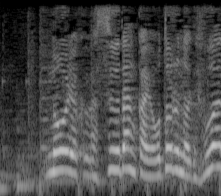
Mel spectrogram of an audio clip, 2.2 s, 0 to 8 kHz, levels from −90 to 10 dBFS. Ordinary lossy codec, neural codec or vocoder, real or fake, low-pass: Opus, 64 kbps; none; real; 7.2 kHz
